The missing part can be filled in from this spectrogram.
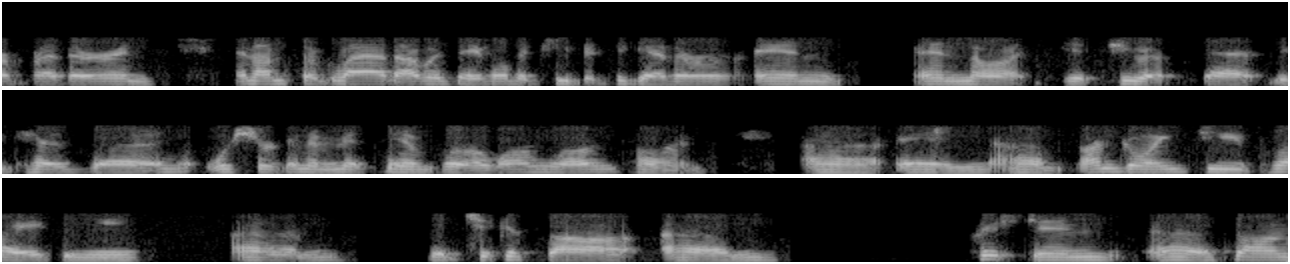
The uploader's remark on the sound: Open Mic Sunday. Call in comments.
